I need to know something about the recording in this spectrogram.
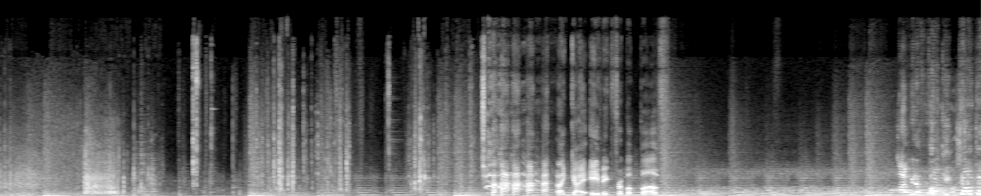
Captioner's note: laughs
